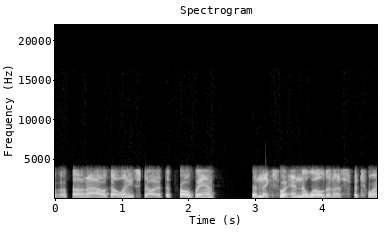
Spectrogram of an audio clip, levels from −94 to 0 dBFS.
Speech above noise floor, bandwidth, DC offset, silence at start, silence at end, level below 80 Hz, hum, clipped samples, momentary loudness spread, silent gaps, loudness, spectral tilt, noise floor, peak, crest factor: 61 dB; 4.2 kHz; under 0.1%; 0 s; 0 s; -60 dBFS; none; under 0.1%; 6 LU; none; -17 LUFS; -8.5 dB/octave; -79 dBFS; -2 dBFS; 16 dB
